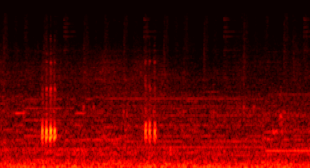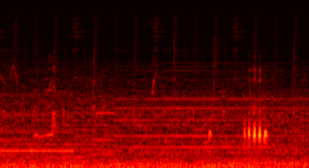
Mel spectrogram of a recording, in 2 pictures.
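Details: Natural hatching of Korean turkey chicks: three separate short rasping bursts at the start, middle-start and end, with a faint drawn-out tone between them and a steady low hum throughout.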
